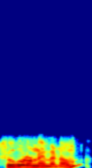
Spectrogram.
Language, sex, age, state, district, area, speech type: Telugu, male, 30-45, Andhra Pradesh, Nellore, rural, conversation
